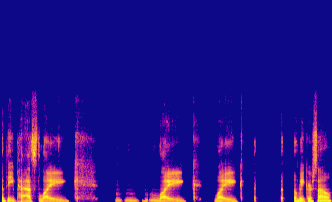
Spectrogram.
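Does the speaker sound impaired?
Yes: stuttering; long-standing stutter, present for many years; obviously talks differently; here repeated words, prolonged sounds.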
